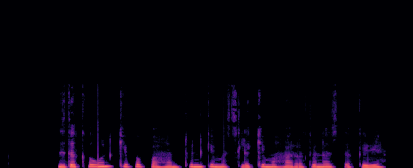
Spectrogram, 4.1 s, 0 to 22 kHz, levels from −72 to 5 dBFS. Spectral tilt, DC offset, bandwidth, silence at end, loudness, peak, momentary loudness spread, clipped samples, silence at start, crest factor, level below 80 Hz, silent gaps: -8 dB/octave; under 0.1%; 10.5 kHz; 0.3 s; -25 LUFS; -8 dBFS; 6 LU; under 0.1%; 0.6 s; 18 dB; -60 dBFS; 3.39-3.43 s, 3.54-3.58 s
